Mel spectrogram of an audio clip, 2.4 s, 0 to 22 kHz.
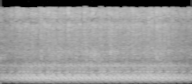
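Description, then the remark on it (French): A Panhard Levassor Type A, model P2D early automobile with a 4-horsepower engine idles steadily, its low, throbbing chug repeating in an even rhythm at a constant loud level, with no voices. “Il a acheté une pan Levassor euh, type A, modèle P2D, à moteur d'une puissance de 4 chevaux.”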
